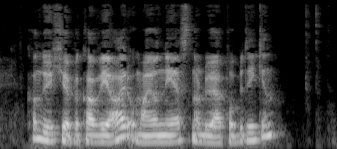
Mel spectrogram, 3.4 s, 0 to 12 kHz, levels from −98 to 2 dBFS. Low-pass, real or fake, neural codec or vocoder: 10.8 kHz; real; none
